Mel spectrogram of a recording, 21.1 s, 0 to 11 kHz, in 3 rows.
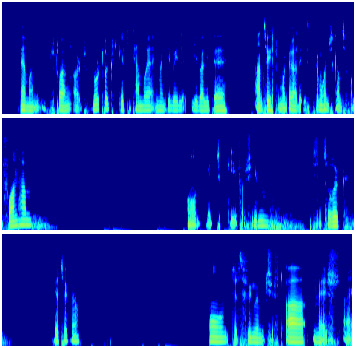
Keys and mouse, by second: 1.8 ctrl+alt+KP_0, 6.4 KP_1, 8.0 ctrl+alt+KP_0, 10.2 g, 11.8 click, 11.9 g, 13.4 g, 15.9 KP_1, 17.4 a, 18.2 shift+a.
